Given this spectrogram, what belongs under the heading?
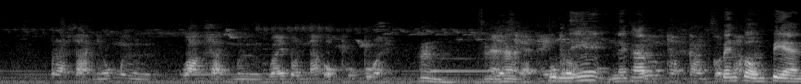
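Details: Simulated AED voice prompt from a Mindray AED trainer set to adult mode, repeated by pressing the information button: recorded spoken instructions over a faint background tone.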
